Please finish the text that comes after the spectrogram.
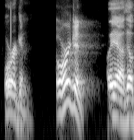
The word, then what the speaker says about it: Oregon: Canadian it's actually pronounced Oregon Oregon oh yeah they'll correct you down there they know you're from out of state if you say Oregon there's no e on the end right so it's Oregon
